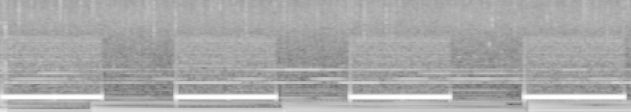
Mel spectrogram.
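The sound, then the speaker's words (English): A telephone line rings out as a man calls another man once more, with steady electronic tone bursts, four pulses evenly spaced by short pauses, clear as if heard through a handset, with no voices; the call goes unanswered to voicemail. “Mike slammed down the receiver and tried to call Tommy once more.”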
